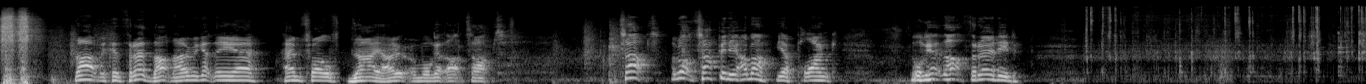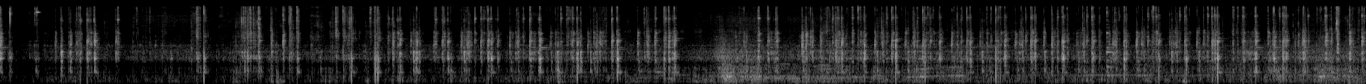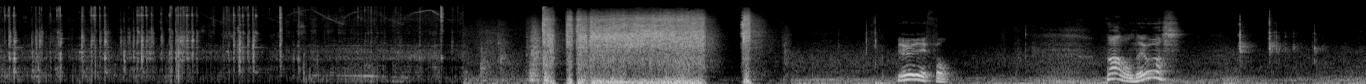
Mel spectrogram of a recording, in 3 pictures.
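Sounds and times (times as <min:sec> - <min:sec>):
compressed air blast: 0:00.0 - 0:00.5, 0:32.7 - 0:35.1.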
